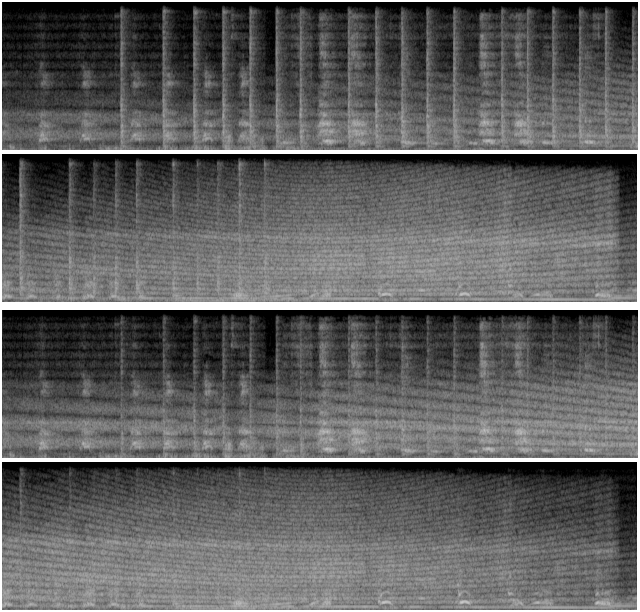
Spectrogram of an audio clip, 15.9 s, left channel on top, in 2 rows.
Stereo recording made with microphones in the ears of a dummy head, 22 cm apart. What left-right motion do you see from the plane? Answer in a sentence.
In this clip you hear the plane travel towards the left.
